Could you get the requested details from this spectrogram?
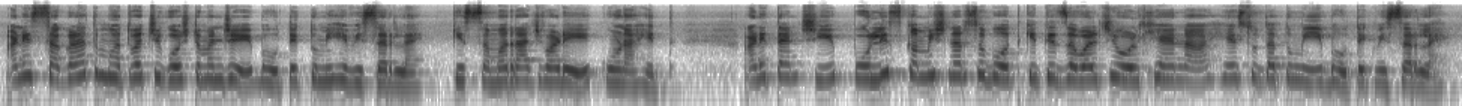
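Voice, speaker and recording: A woman's voice: high voice, fairly quick, sharp tone. Woman doing a fierce, defiant young heroine. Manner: defiant, confrontational. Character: sharp, fearless young daughter-in-law heroine.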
